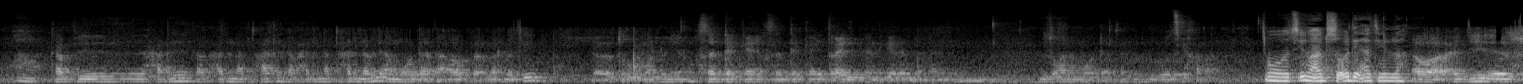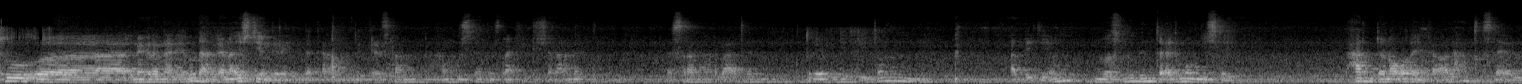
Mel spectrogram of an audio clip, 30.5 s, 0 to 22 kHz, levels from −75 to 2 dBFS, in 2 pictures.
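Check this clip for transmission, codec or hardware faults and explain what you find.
There are three Bluetooth SBC bit pool drops, at 3.19 to 6.59 s, 14.24 to 15.75 s and 22.91 to 24.09 s. A congested link forced a lower SBC bit pool, which fits a fall from 31 to 8, near 66 kbps. The top sub-bands get almost no bits, so the treble dulls and gritty noise rises until the rate recovers.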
